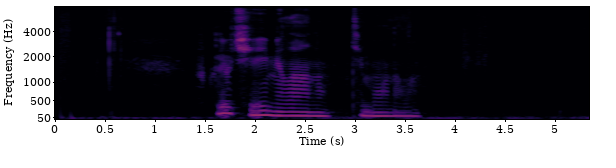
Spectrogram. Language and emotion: Russian, sad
